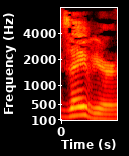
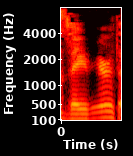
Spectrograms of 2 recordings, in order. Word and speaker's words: Xavier: definitely it's Xavier. It's not Xavier. If you wanted to spell it that way, then you'd put a Z on the front of it.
